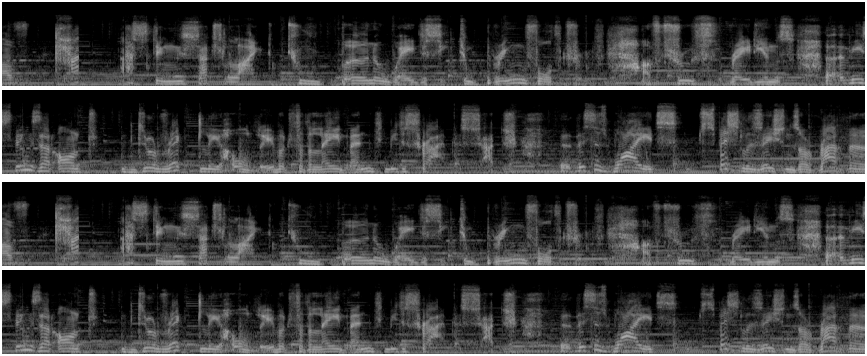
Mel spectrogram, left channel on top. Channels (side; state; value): left; noise; hum, 24 dB below the sound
